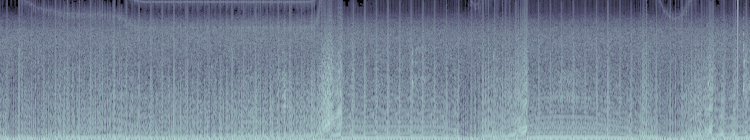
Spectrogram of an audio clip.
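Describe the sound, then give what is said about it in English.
A synthesizer with adjustable dials mimics a Corvette sports car engine revving, its buzzy tone sweeping up and down in pitch several times after a steady rumbling start. Loud, with no voices. “Corvette.”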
